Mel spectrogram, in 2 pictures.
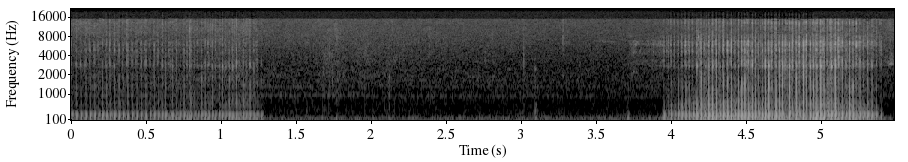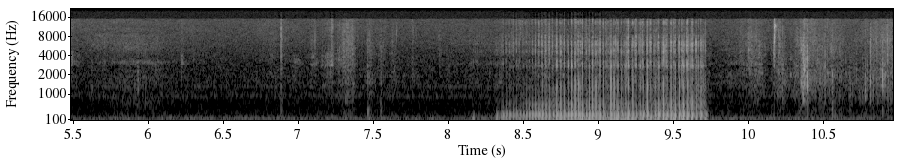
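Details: Snoring in a sleeping dog, Lincoln, at Big Lake: long, low, rumbling snores, three in about eleven seconds, with quiet pauses between.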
